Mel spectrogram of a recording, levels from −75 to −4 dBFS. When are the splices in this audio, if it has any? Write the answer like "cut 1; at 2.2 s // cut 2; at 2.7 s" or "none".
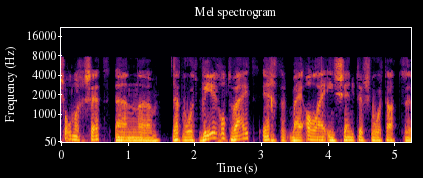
none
